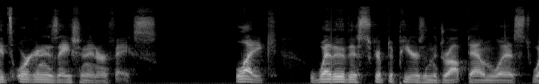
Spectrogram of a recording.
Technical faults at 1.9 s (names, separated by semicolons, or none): none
